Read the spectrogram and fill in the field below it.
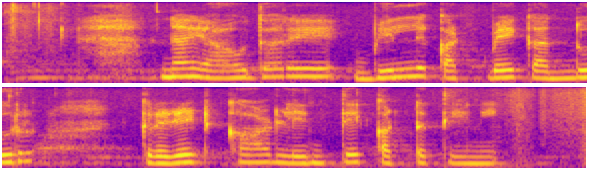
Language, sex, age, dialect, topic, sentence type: Kannada, female, 46-50, Northeastern, banking, statement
